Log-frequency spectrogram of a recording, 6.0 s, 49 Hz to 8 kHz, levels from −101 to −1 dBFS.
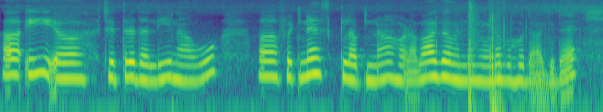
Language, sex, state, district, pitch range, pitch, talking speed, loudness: Kannada, female, Karnataka, Bangalore, 215-250 Hz, 235 Hz, 110 wpm, -18 LUFS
